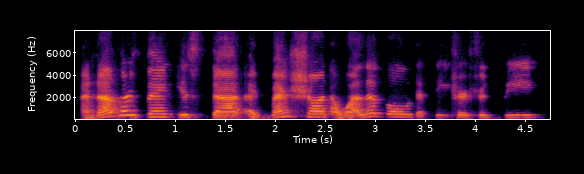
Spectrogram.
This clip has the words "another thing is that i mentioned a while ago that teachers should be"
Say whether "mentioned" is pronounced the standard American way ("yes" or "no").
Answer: no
